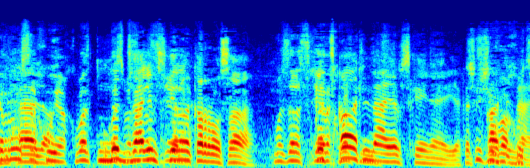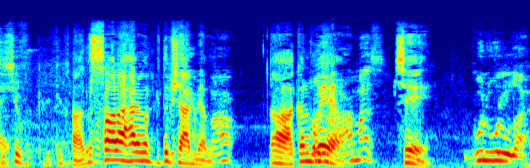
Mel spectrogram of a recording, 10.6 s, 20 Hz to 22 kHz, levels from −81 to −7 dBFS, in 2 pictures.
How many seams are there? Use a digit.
1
